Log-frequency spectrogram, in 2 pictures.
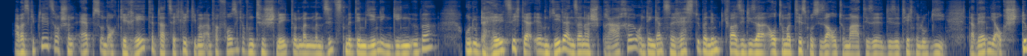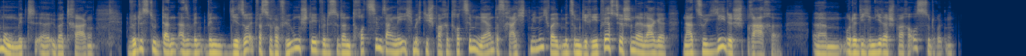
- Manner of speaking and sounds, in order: stressed: "Stimmungen"; stressed: "jede"
- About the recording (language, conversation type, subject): German, podcast, Was würdest du jetzt gern noch lernen und warum?
- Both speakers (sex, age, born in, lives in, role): male, 25-29, Germany, Germany, guest; male, 45-49, Germany, Germany, host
